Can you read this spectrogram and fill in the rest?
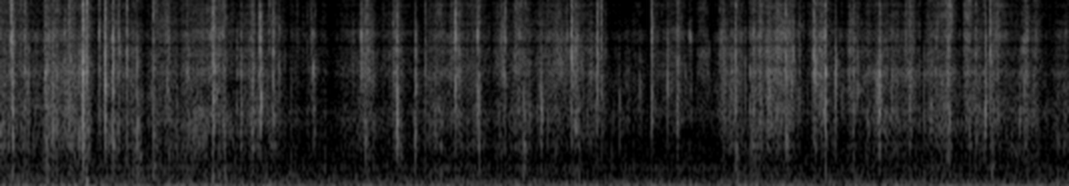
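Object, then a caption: Thermal paper receipt. A small white thermal paper receipt is folded and crumpled between the fingertips and thumbs of both hands. It makes a quiet, steady run of bright, dry crinkles and sharp crackles with almost no low end, and each snap dies away almost instantly.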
